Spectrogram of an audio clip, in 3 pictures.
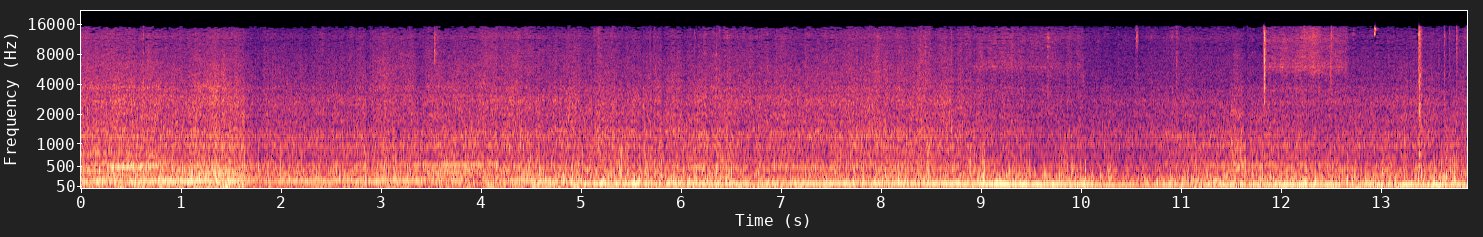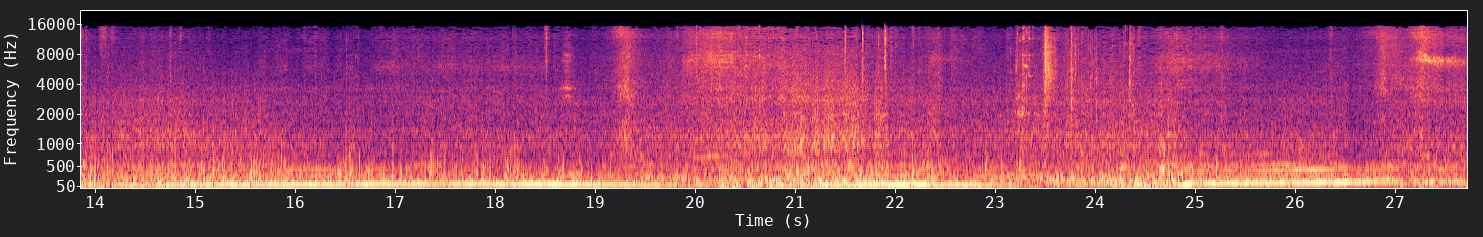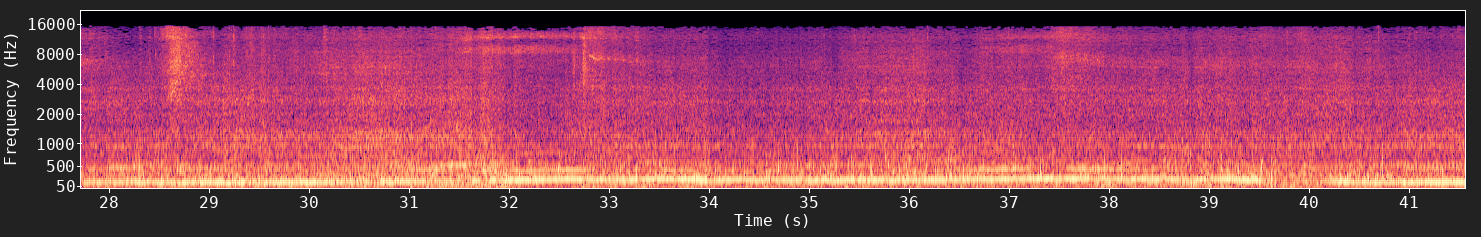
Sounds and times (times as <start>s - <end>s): Car: 0.0s - 41.5s.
